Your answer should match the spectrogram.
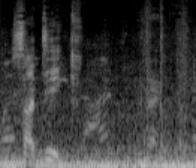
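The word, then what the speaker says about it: صديق: Sadiq.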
